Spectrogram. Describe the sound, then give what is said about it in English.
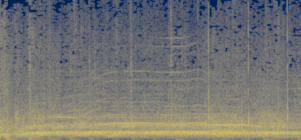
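Audience at a live comedy show applauding and cheering a performer at the close of the evening, with continuous clapping beneath overlapping whoops and shouts that rise and fall. “Could you give a big, big round of applause for the wonderful Coco Brown?”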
